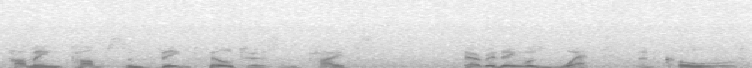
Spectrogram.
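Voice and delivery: ordinary delivery, nothing marked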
